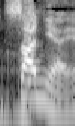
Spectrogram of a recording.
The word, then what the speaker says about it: Sonia: Sonia, yeah.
